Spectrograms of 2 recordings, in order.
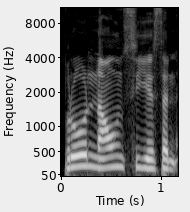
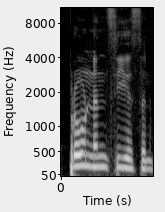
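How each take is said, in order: First: प्रोनाउंसिएशन with "noun" in the middle; common mispronunciation. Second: प्रोनंसिएशन with short "nun" in the middle; correct pronunciation. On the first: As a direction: say प्रोनाउंसिएशन as "pro-NOUN-ciation". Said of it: "N O यू N बोल दिया भाई". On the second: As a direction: say प्रोनंसिएशन as "pro-NUN-ciation". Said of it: "नन है ना, N यू N है". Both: Shown as a demonstration.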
